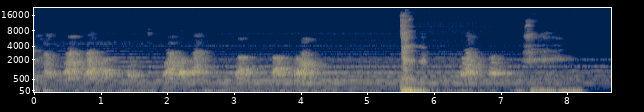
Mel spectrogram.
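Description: Several dogs bark in repeated bursts of a few yaps each, clear and fairly close, with a sharp isolated clap or knock partway through and a steady low hum underneath.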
